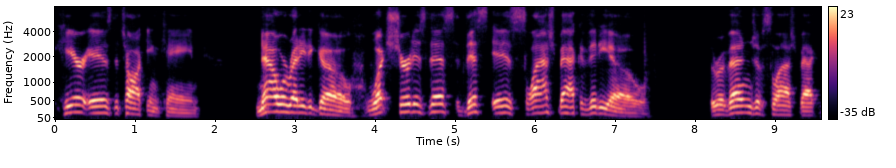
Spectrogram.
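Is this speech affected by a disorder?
No.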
